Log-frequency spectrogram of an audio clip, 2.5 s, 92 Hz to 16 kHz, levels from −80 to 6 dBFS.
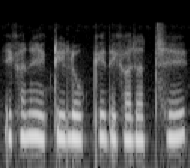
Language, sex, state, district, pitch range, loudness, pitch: Bengali, female, West Bengal, Alipurduar, 230-245 Hz, -15 LUFS, 240 Hz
